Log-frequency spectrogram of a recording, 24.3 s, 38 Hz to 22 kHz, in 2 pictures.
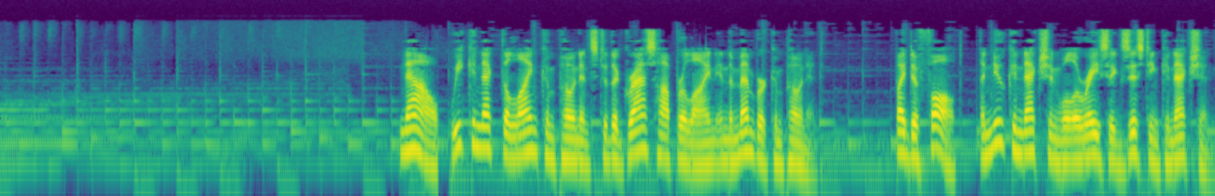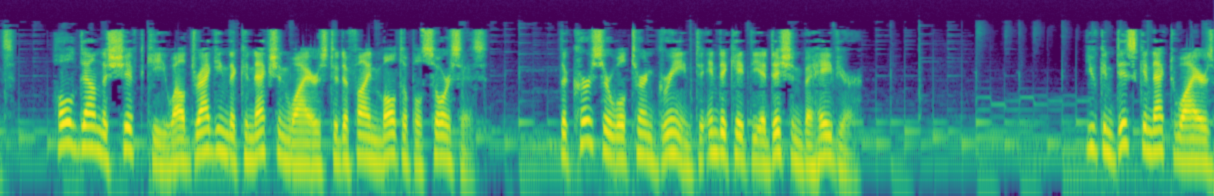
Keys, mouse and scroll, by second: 13.3-15.8 shift+drag, 18.2 click.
